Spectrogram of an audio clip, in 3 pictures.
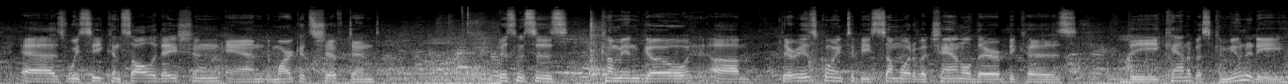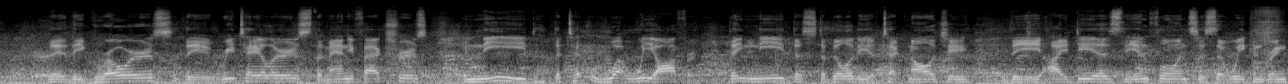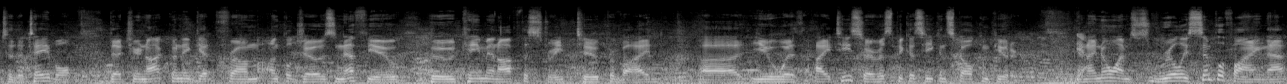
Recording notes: at the RSPA Conference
